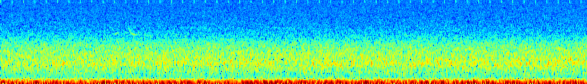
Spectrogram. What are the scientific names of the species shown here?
Icterus galbula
